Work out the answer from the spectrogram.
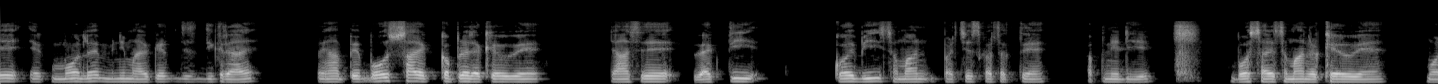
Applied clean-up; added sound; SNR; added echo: none; none; none; none.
